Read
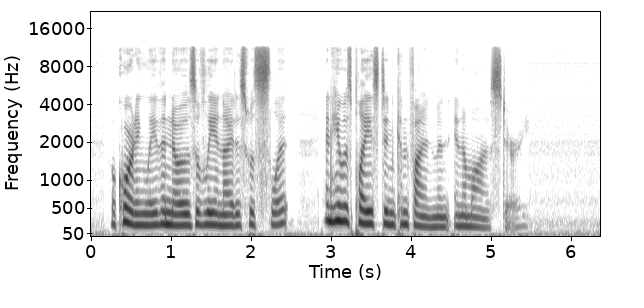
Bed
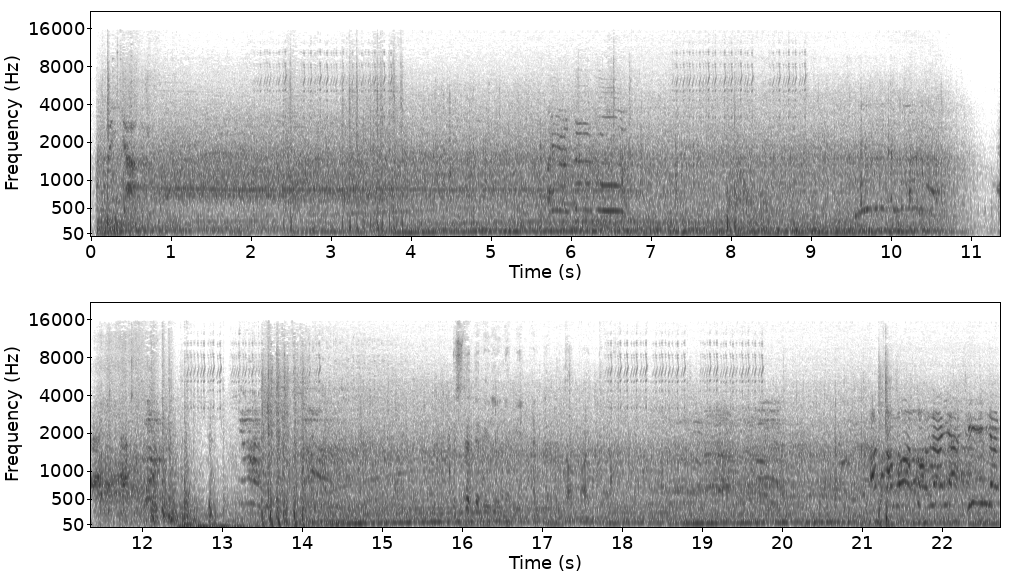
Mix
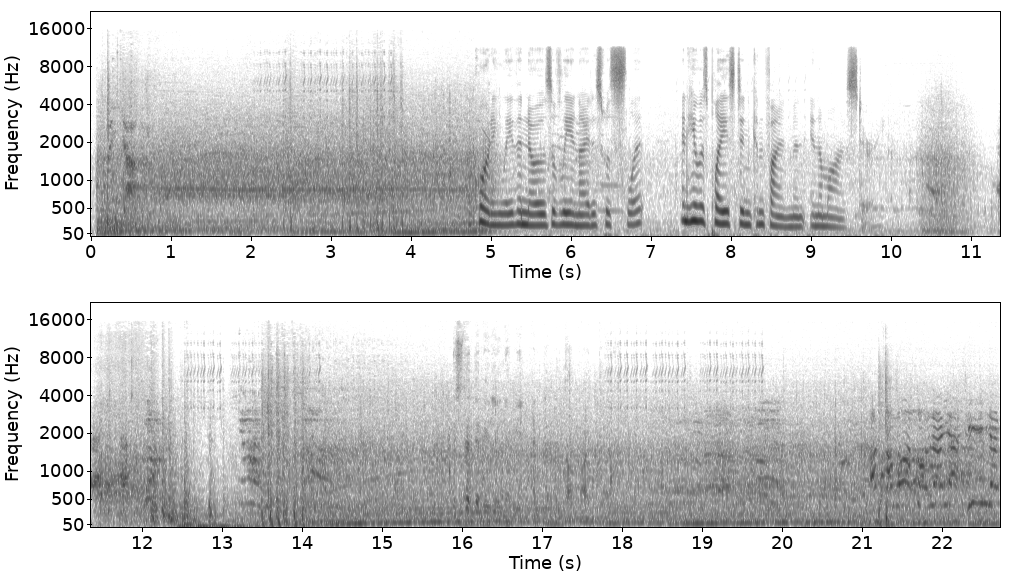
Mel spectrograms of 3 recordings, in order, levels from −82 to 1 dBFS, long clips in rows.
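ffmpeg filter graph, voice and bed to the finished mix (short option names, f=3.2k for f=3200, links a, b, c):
-filter_complex "[0:a]adelay=4450,volume=-3.5dB[a];[1:a]volume=17dB,afade=t=out:st=4.78:d=0.38:silence=0.0749894,afade=t=in:st=10.3:d=0.4:silence=0.0841395[b];[a][b]amix=inputs=2:normalize=0"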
